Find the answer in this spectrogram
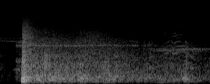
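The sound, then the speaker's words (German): A single loud firework rocket explosion bursts sharply at night in Gursuf on the Black Sea, Crimea, in autumn 2021, then its rumbling echo rolls and lingers across open space, slowly fading with a faint crackle. “Nachts schießen in Gursuf am Schwarzen Meer Feuerwerksraketen hoch, als ich im Herbst 2021 die Krim besuche.”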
